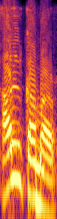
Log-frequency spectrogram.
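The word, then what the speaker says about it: al-qamar: On prononce « al-kamar ». Vous voyez ?« al-kamar ». Il y en a le « lam », ça reste intact. Ça ne disparaît pas dans « kaf ».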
